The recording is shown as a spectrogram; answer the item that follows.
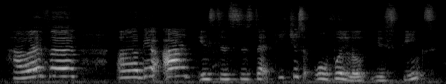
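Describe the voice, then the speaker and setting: A young woman with a Malaysian accent presents from a script. Her voice sits high and moves up and down a lot. She reads formally and with care. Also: very animated, unhurried, fairly bright tone. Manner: formal, carefully read. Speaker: student presenter.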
